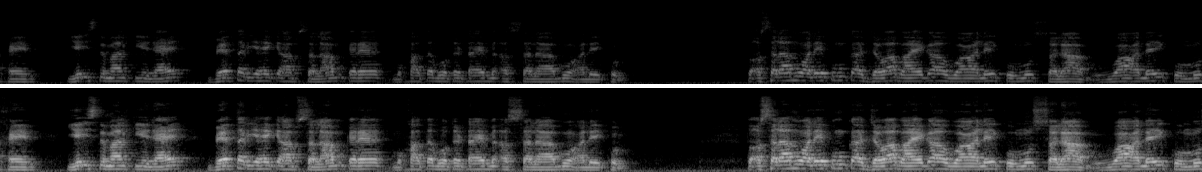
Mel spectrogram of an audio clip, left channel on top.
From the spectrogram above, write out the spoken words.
ये इस्तेमाल किया जाए। बेहतर यह है कि आप सलाम करें मुखातब होते टाइम में, अस्सलामु अलैकुम। तो अस्सलामु अलैकुम का जवाब आएगा वालेकुमुस्सलाम,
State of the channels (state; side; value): quieter; left; 17.2 dB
